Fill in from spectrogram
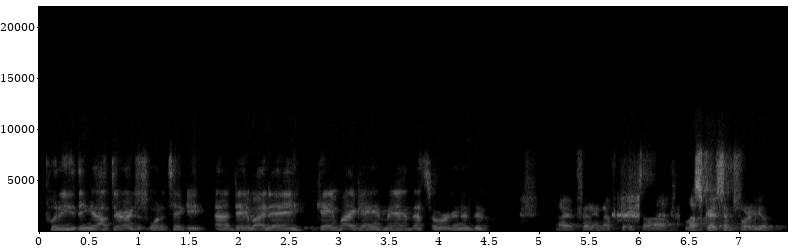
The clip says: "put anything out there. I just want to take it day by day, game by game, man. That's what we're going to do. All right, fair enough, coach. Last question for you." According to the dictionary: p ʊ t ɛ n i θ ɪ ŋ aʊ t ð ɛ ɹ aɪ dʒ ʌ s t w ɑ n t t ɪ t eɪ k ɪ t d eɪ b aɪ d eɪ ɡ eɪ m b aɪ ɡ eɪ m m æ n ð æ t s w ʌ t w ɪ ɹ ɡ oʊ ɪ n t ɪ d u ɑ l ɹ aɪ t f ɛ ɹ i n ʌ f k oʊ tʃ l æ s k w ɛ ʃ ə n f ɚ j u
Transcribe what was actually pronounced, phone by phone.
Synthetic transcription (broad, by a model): p ʊ t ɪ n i θ ɪ ŋ aʊ t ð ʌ ɹ aɪ dʒ ʌ s t w ɑ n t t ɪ t eɪ k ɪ t d eɪ b aɪ d eɪ ɡ eɪ m b aɪ ɡ eɪ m m æ n ð æ t s w ʌ t w ɪ ɹ ɡ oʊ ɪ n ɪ d u ɹ aɪ t f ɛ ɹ i n ʌ f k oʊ s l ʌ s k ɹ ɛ s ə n f ɚ j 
